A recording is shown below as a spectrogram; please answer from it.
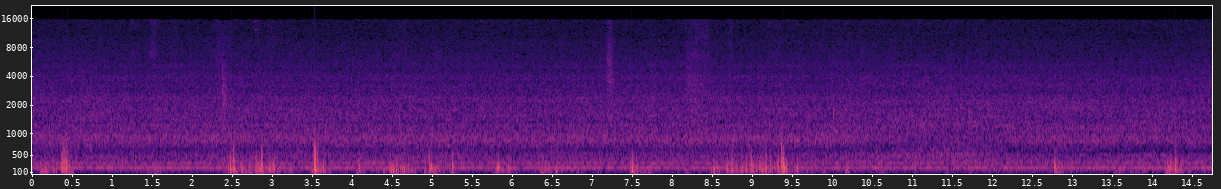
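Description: Steady low mechanical hum, with irregular soft bumps and rubbing from a handheld phone microphone being jostled while a ball python is held.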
